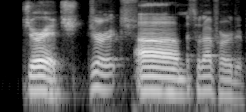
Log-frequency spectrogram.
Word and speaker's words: Jurich: Tom Jurich? Jurich. That's what I've heard it pronounced.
